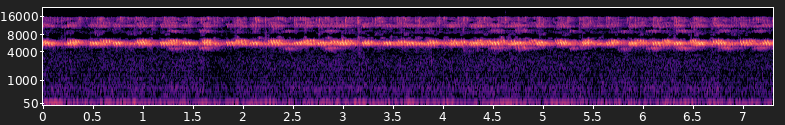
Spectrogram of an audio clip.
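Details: Steady chorus of crickets, meant as a soothing sleep sound, with a shrill, even pulsed trill at one high pitch that never pauses, above a faint low hum.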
